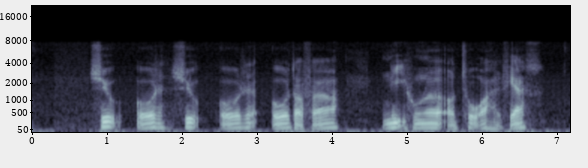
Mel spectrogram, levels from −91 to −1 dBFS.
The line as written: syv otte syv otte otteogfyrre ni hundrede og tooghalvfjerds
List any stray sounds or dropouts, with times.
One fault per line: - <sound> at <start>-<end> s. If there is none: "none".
none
